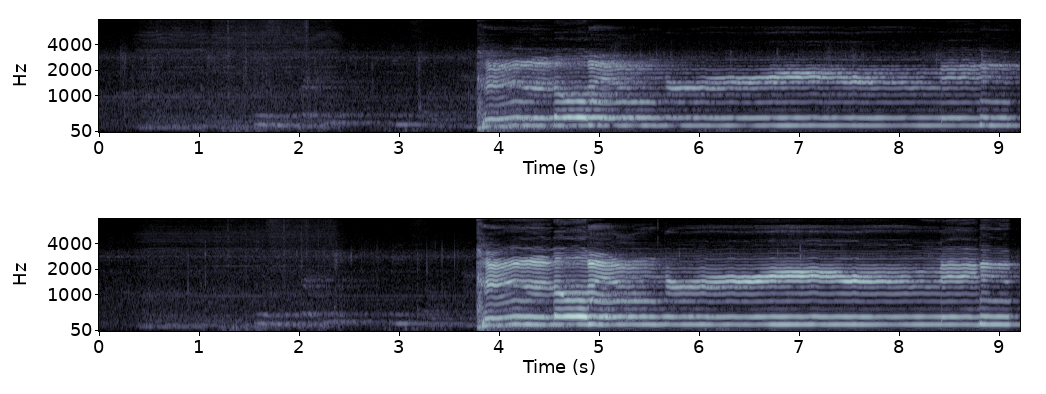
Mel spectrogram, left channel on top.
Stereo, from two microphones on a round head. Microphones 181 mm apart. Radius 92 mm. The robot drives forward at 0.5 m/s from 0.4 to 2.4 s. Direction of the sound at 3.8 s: 65° right (ahead or behind).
